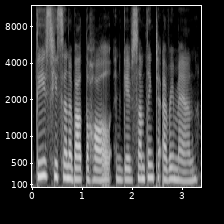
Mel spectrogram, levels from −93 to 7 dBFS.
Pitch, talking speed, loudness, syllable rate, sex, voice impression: 205 Hz, 210 wpm, -17 LUFS, 5.9 syllables/s, female, feminine, slightly young, tensed, slightly weak, bright, soft, slightly raspy, slightly cute, calm, friendly, reassuring, elegant, kind, modest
